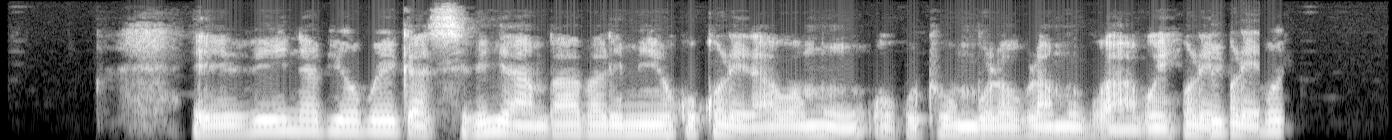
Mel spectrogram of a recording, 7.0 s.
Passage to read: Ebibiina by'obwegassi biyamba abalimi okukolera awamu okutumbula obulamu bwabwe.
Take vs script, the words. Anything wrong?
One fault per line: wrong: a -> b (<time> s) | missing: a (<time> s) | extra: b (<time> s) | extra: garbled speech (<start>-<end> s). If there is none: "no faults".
extra: garbled speech (5.9-6.4 s)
